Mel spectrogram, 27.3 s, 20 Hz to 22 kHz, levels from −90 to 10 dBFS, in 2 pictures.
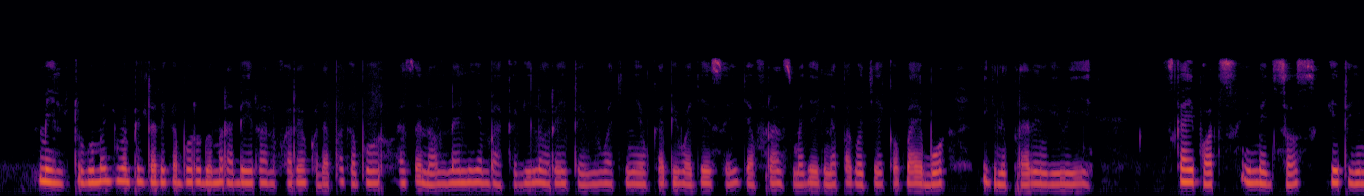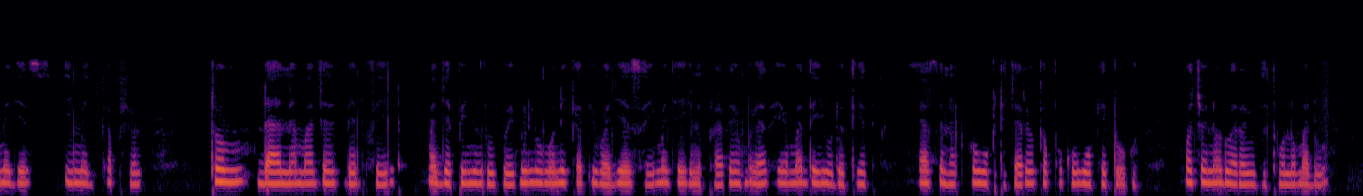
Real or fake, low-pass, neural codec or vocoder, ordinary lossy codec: real; 7.2 kHz; none; none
